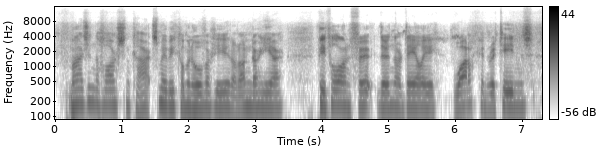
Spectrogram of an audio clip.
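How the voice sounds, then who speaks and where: At a moderate pace, a man with a Scottish accent speaks at a fairly high pitch. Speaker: urban explorer vlogger. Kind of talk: exploration vlog narration. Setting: outdoors. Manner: animated.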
